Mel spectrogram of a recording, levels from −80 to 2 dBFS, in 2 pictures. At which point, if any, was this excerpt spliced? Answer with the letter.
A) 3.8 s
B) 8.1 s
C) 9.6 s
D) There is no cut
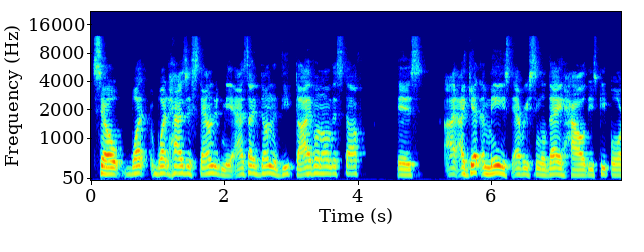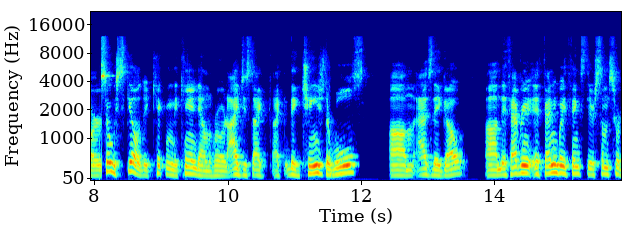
B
